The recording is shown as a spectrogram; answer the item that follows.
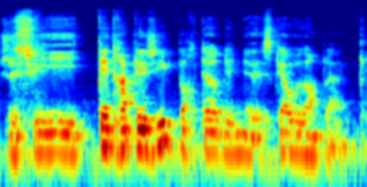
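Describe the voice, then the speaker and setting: A man with a fairly low, somewhat breathy voice speaks at a very slow pace amid audible room echo. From Normandy, France (pays de Caux). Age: 60s. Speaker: patient advocate, former actor. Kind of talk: testimony.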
